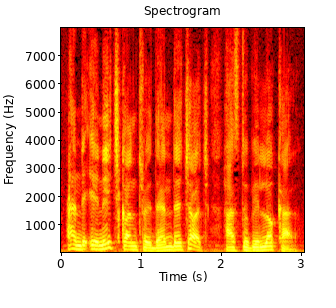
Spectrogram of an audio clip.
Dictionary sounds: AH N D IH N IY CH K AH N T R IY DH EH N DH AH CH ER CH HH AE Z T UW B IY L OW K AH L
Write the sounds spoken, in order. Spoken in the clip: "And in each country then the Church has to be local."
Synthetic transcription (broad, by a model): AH N D IH N IY CH K AH N T R IY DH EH N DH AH CH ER CH HH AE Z T UW B IY L OW K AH L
